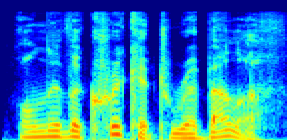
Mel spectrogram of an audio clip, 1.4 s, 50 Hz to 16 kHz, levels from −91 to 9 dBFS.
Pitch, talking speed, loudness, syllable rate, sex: 130 Hz, 165 wpm, -18 LUFS, 6.7 syllables/s, male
